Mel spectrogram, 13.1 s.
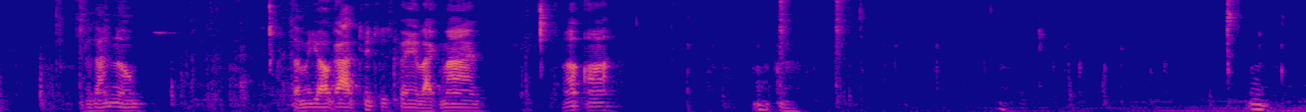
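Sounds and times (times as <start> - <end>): chewing with wet clicks: 6.3 - 7.0, 8.3 - 13.0
person murmuring mm: 7.5 - 8.1, 12.3 - 13.0.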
